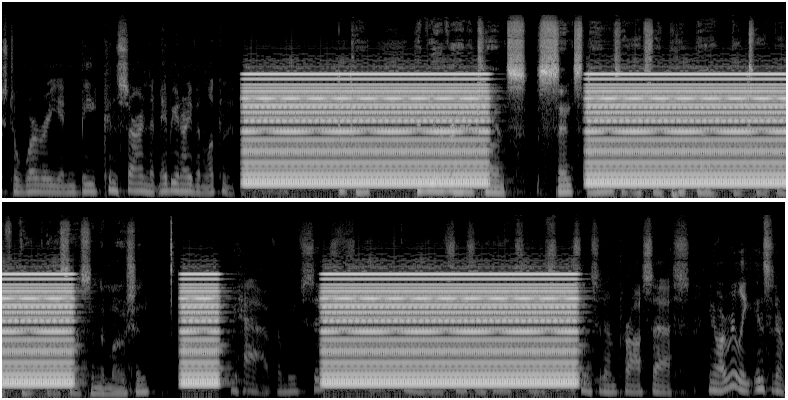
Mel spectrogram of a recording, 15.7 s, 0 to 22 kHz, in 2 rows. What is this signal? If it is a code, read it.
Train horn signal, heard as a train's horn, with speech in English. 2 long, 1 short, 1 long. On North American railways: approaching a public crossing.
